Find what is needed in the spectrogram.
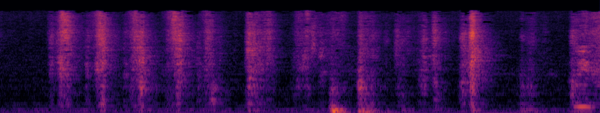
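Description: A deck of tarot cards being handled and shuffled, a quick run of short papery card clicks, with a low thump a little over two seconds in.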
